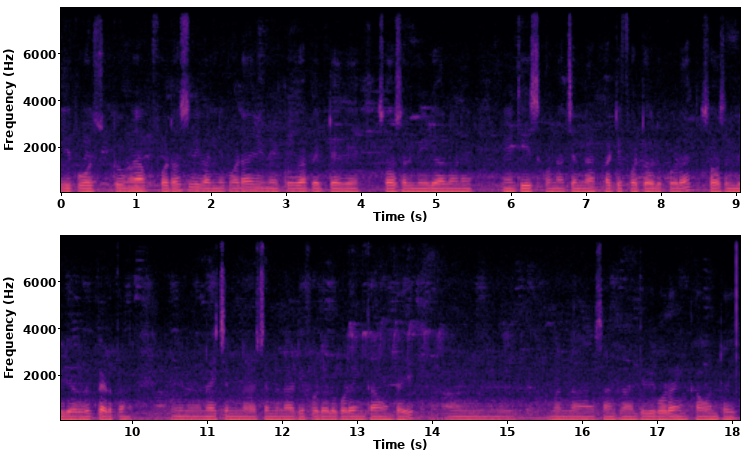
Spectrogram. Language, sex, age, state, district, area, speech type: Telugu, male, 18-30, Andhra Pradesh, Anakapalli, rural, spontaneous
